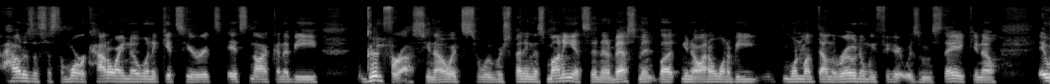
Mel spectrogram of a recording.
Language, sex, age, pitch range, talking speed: English, male, 20-39, 120-145 Hz, 315 wpm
